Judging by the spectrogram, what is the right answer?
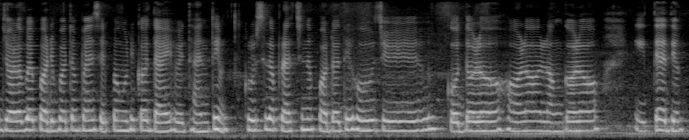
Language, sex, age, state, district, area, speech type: Odia, female, 18-30, Odisha, Ganjam, urban, spontaneous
